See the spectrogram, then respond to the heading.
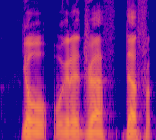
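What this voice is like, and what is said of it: Bad yelled rapper impression. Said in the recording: “my RZA impersonation ... No, that was so. ... bad. ... I think you just yell it.”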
